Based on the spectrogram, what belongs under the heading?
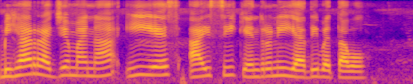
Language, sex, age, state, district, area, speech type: Gujarati, female, 60+, Gujarat, Surat, urban, read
